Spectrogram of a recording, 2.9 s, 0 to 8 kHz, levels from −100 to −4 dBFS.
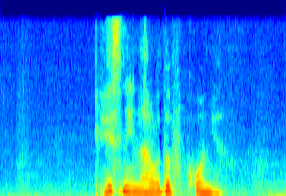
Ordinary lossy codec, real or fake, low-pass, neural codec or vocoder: AAC, 32 kbps; fake; 7.2 kHz; codec, 16 kHz in and 24 kHz out, 0.6 kbps, FocalCodec, streaming, 4096 codes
